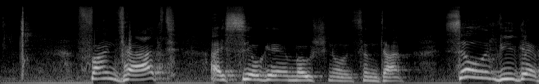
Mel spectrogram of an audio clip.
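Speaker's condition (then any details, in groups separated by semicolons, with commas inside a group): Cerebral palsy; since birth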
